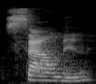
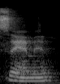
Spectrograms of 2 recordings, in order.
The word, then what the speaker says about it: salmon: be said wrong like Salman it's salmon I don't know what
